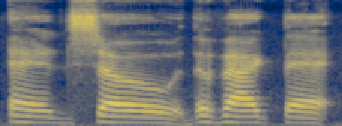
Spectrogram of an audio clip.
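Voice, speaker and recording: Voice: mid-range voice, steady tone, drawn-out words, darkish tone, smooth, no echo. A vlogger casually retelling a dream in a rambling, repetitive way, often checking in with "okay?" and "right?".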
